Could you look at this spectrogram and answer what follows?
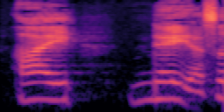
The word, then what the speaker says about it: Aeneas: And so I did a little research and discovered here's the correct pronunciation, Aeneas. Let's just say that together, Aeneas.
